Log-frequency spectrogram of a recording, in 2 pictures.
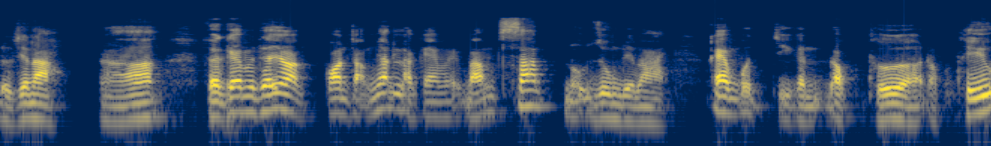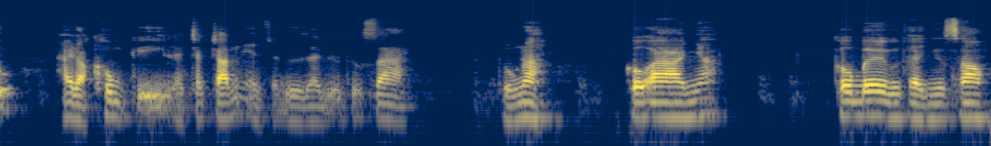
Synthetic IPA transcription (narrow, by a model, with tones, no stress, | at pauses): ɗɨ˨˩ək̚t͡ɕe˧nːaː˨˩w | ɗɔ˨˦və˨˩kaː˨˧ɛ˧mː˨˩t̪ʰa˨˩kwaː˧nt͡ɕɔ̰˧˨wŋ͡mɲə˦˥t̚laː˨˩kaː˦˥ʔɛ˧fa̰ː˧˥jɓaː˨˦msaː˦˥t̚no̰˧˨jzʊ˧ŋ͡mɗe˨˩ɓaː˨˩j | kaː˦˥k̚ʔɛ˧mkɔ̰˧˥t͡ɕi˧˩kə˨˩nɗa˨˩wk͡p̚t̪ʰɨ˨˩əɗa˨˩wk͡p̚t̪ʰi˨˦əw | ha˧jɗa˨˩k̚xə˧wŋ͡mkḭ˧˥la̰ː˨˩t͡ɕa˦˥k̚t͡ɕa˨˦nʔɛ̰˧msɛ̰˧˥ɗɨ˧əzaː˧ḭ˧˨t̪ɨ˦˥ək̚saː˧ | ɗʊ˨˦ŋ͡mna˨˩w | kə˧wʔaː˧ɲaː˨˦˥ | kə˧wɓe˧ku˧˩ət̪ʰjɲɨ˧sa˧w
